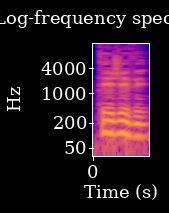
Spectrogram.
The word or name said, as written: TGV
